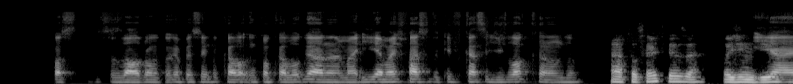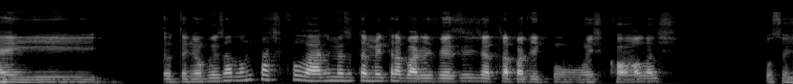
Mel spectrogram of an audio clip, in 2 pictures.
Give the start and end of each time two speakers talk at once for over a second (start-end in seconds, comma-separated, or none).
none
